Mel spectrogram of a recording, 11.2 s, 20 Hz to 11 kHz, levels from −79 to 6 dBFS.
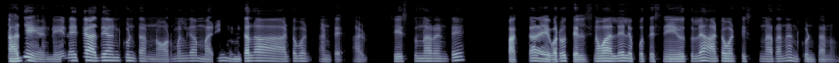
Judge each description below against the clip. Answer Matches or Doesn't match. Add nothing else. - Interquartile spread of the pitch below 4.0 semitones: Matches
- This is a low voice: Matches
